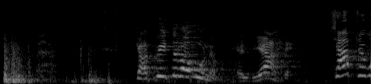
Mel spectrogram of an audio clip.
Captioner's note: speaks in Spanish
